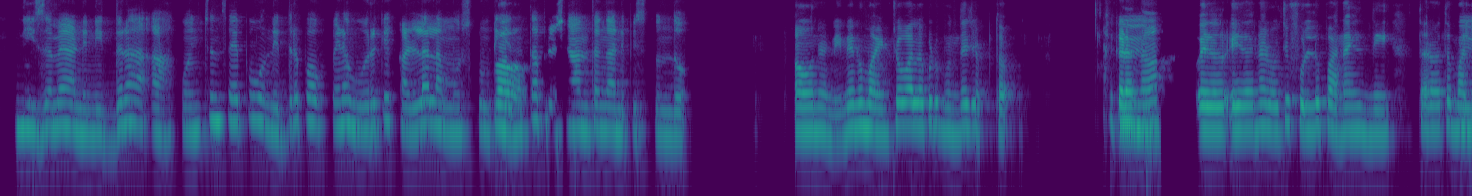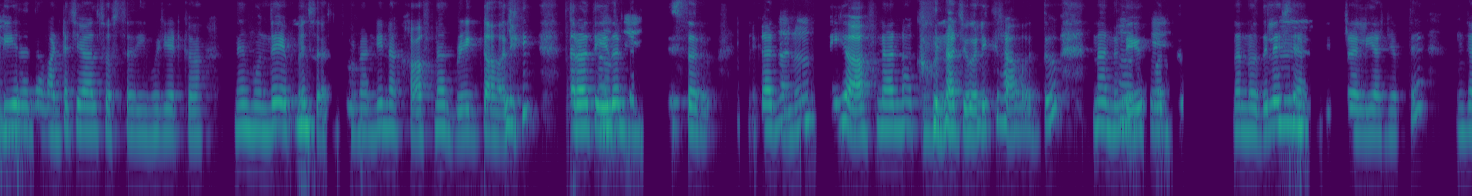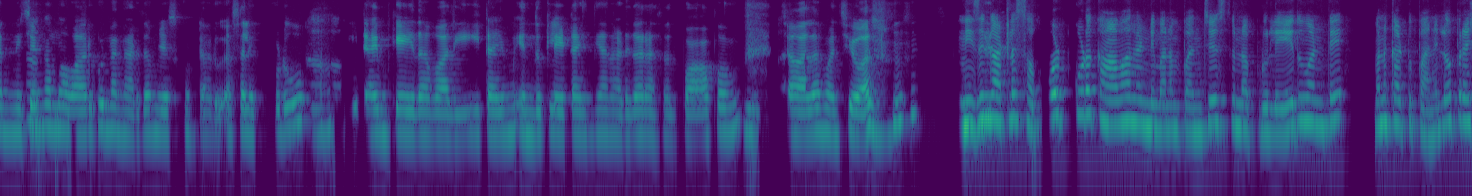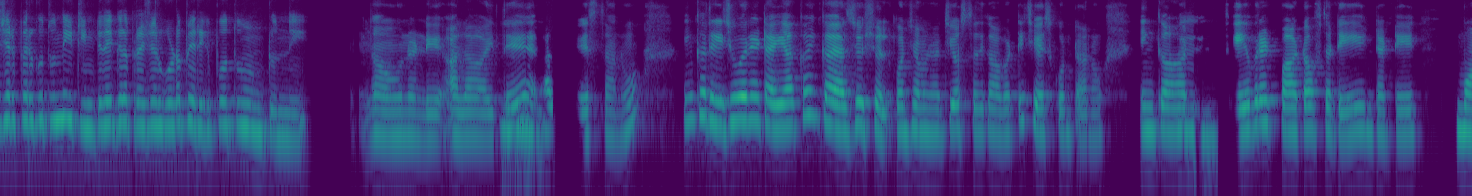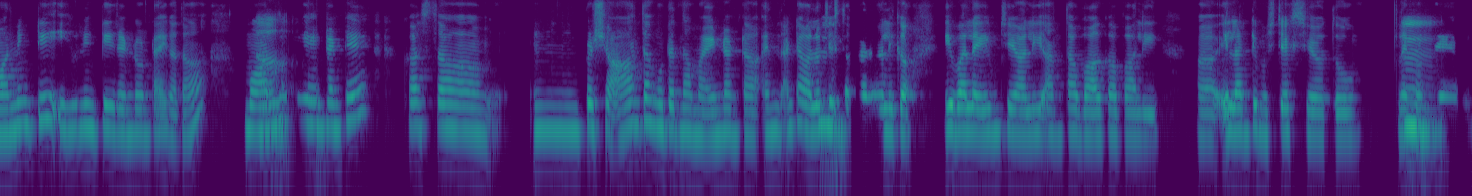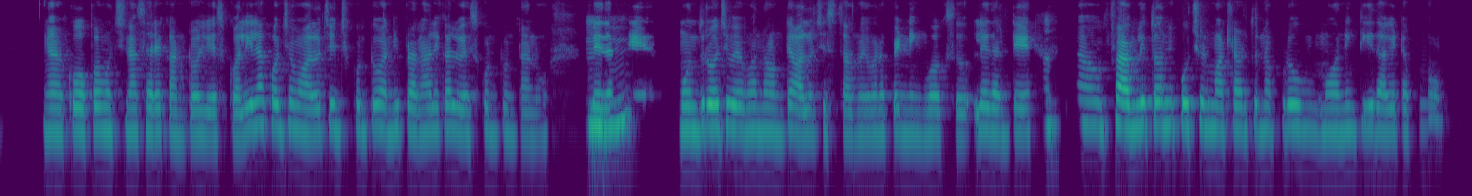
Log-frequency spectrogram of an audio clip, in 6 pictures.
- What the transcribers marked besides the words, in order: other background noise; tapping; in English: "ఫుల్"; in English: "ఇమ్మీడియేట్‌గా"; in English: "హాఫ్ అన్ అవర్ బ్రేక్"; chuckle; in English: "హాఫ్ అన్ అవర్"; laughing while speaking: "నాకు నా జోలికి రావద్దు"; in English: "లిటరల్లి"; in English: "లేట్"; in English: "సూపర్"; giggle; in English: "సపోర్ట్"; in English: "ప్రెషర్"; in English: "ప్రెషర్"; in English: "రిజివోనేట్"; in English: "యాజ్ యూజువల్"; in English: "ఎనర్జీ"; in English: "ఫేవరెట్ పార్ట్ ఆఫ్ ద డే"; in English: "మార్నింగ్ టీ, ఈవెనింగ్ టీ"; in English: "మార్నింగ్ టీ"; in English: "మైండ్"; in English: "మిస్టేక్స్"; in English: "కంట్రోల్"; in English: "పెండింగ్ వర్క్స్"; in English: "మార్నింగ్ టీ"
- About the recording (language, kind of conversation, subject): Telugu, podcast, పని తర్వాత విశ్రాంతి పొందడానికి మీరు సాధారణంగా ఏమి చేస్తారు?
